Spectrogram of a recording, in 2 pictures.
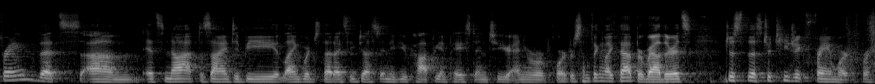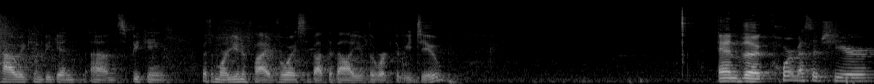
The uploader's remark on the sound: Annual Meeting Session Recording Recorded in Detroit, MI September 17, 2015. 2016 AASLH/MMA Annual Meeting Session Recording Recorded in Detroit, MI.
